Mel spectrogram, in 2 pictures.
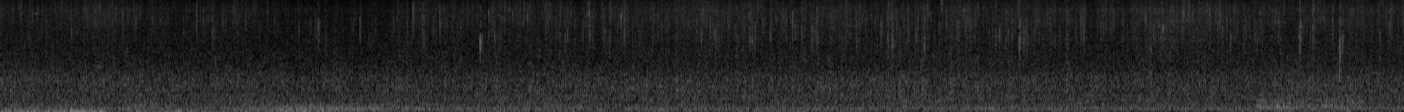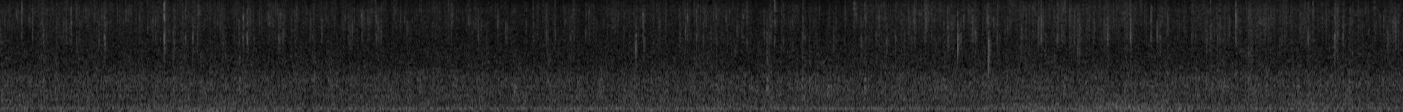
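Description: Steady rain falling, a constant hiss with frequent sharp ticks of individual drops.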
